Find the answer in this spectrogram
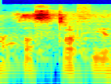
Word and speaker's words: apostrophe: இதுக்கு பேர் என்னன்னு கேட்டிங்கன்னா எல்லாரும் APOSTROPHE இதை வந்து அப்பாஸ்டர்ஃபின்னு உச்சரிப்பாங்க. இதனுடைய உச்சரிப்பு அப்பாஸ்டர்ஃபி, அம்மாஸ்டர்ஃபி, தாத்தாஸ்டர்ஃபிலாம் கிடையாது. இதனுடைய உச்சரிப்பு அப்பஸ்ட்ரஃபி. அப்பாஸ் சொல்லக்கூடாது, அப்பஸ்.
